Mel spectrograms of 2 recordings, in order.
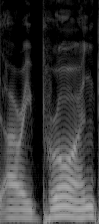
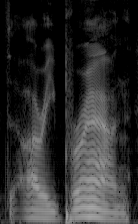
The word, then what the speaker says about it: Braun: Ari, now it's B-R-A-U-N. I always called it Ari Braun, but I was told he pronounced it Ari Brown.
